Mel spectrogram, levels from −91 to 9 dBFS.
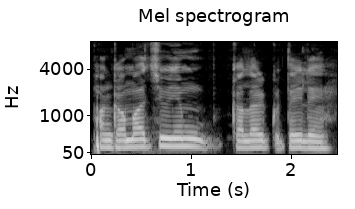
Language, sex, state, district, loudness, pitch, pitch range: Wancho, male, Arunachal Pradesh, Longding, -15 LUFS, 140 Hz, 135-155 Hz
